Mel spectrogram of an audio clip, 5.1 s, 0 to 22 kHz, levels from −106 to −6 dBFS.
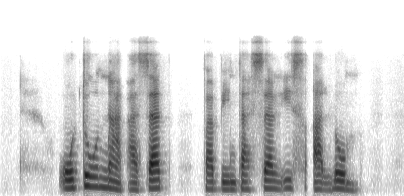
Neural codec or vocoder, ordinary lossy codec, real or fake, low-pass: codec, 16 kHz, 0.8 kbps, ZipCodec; Opus, 24 kbps; fake; 7.2 kHz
